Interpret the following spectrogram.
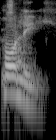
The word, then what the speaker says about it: Holi: Is it Holly or is it Holy? How do you pronounce this? Holy. Holy.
